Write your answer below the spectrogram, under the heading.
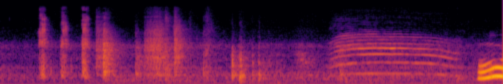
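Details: Young Oriental or Siamese cat kitten indoors: clicks and rustling handling noises first, then a sustained even meow with rich harmonics, cut off by a sharper rising cry at the end.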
